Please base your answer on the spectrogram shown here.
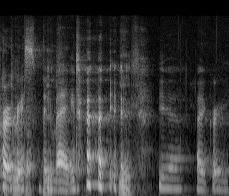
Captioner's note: laughs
